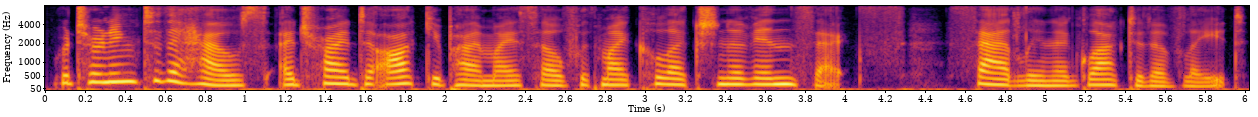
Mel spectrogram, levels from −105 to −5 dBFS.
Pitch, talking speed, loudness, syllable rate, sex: 205 Hz, 180 wpm, -16 LUFS, 5.5 syllables/s, female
